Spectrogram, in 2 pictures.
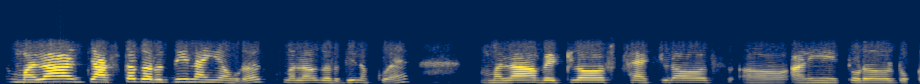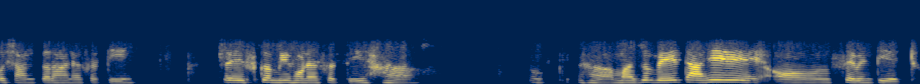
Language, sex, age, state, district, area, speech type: Marathi, female, 30-45, Maharashtra, Mumbai Suburban, urban, conversation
